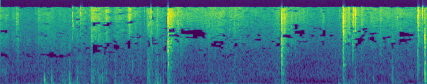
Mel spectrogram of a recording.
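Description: A few sharp cracks and knocks at irregular intervals, from wood being snapped off or cut by hand.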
